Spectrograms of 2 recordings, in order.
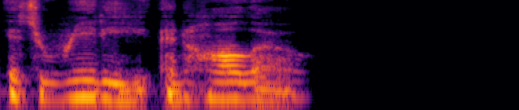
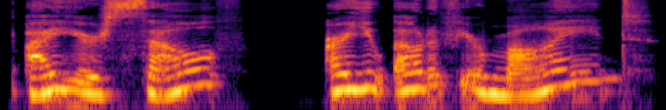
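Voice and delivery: shocked, higher question; alarmed disbelief; 6 semitones higher than usual. Acted. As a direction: react with alarm. Mikey alarmed.

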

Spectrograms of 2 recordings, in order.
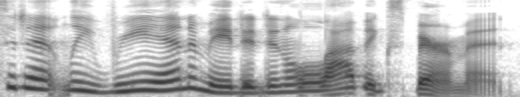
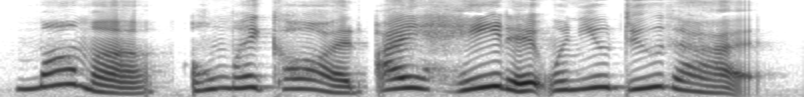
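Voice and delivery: exasperated; 7 semitones higher, 3 dB louder than usual. A narrator's reading. Startled son protests mother's sudden arrival.

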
